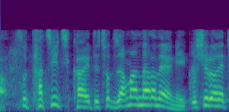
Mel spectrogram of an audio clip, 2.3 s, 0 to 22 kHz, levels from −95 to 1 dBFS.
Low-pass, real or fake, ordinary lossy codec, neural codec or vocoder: 7.2 kHz; fake; none; codec, 24 kHz, 3 kbps, HILCodec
